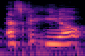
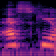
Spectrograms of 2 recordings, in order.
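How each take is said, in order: First: The vowel of que is pronounced before il. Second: The vowel of que is dropped before il. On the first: The speaker calls it wrong. "uh-oh, I don't like that" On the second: The speaker calls it right. "We drop that E. I think that sounds prettier"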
